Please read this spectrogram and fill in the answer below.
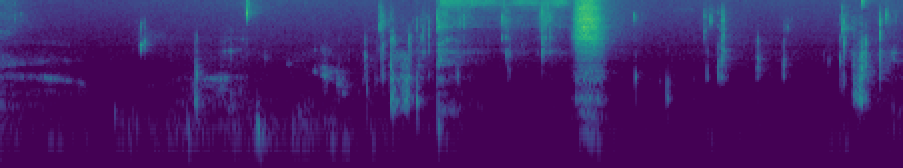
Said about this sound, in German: Muss man dazu, aber lass mal trinken. Ja, definitiv. Lass mal den Brownie trinken.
